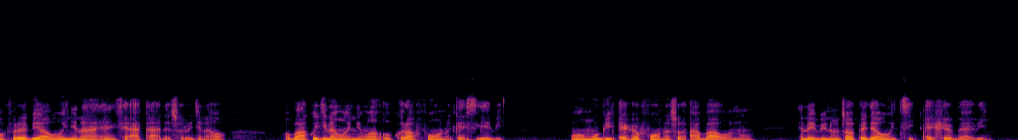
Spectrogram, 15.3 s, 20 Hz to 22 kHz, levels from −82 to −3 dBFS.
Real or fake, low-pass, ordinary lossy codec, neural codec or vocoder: fake; 7.2 kHz; Opus, 16 kbps; codec, 16 kHz, 8 kbps, FreqCodec, larger model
